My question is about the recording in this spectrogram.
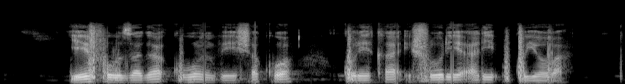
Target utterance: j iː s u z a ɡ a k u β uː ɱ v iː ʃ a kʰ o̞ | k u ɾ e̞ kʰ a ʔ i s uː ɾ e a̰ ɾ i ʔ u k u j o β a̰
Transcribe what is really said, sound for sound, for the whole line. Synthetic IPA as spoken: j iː f u z a ɡ a k u β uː ɱ v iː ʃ a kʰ o̞ | k u ɾ e̞ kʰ a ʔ i ʃ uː ɾ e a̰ ɾ i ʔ u k u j o β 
